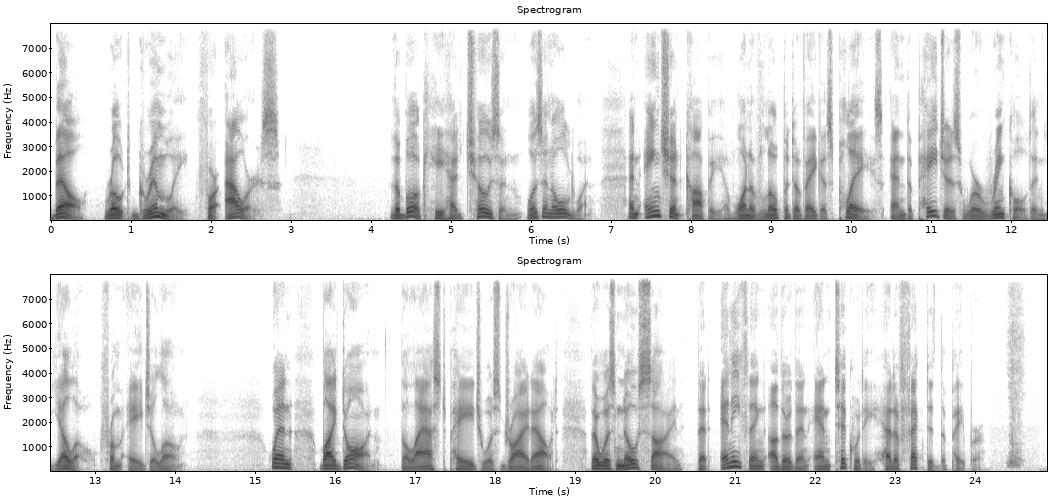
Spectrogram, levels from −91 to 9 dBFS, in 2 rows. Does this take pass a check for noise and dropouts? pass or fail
fail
